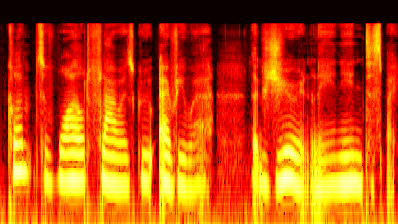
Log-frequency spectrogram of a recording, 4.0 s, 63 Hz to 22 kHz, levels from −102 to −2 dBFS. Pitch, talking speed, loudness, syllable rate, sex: 190 Hz, 150 wpm, -19 LUFS, 6.1 syllables/s, female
